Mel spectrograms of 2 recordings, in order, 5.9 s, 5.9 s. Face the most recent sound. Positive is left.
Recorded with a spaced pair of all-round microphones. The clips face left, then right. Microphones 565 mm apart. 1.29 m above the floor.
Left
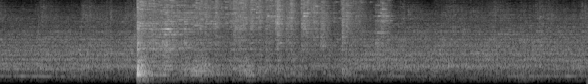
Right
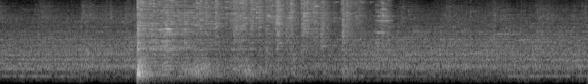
turn(degrees=0)  # may be behind; listen again after turning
